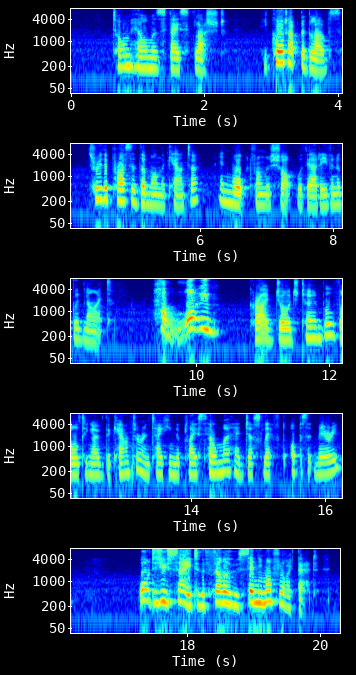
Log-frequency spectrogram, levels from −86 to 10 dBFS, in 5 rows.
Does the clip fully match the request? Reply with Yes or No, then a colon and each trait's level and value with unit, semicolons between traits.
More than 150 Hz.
Yes: medium, 185 Hz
